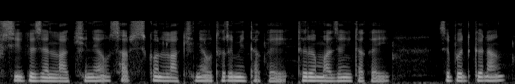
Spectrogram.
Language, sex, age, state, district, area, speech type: Bodo, female, 45-60, Assam, Baksa, rural, spontaneous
